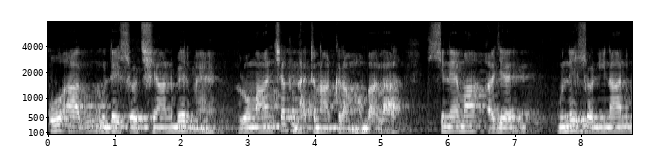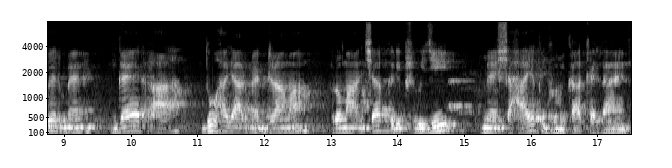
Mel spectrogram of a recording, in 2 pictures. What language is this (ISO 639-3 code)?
mai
